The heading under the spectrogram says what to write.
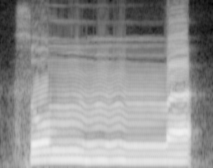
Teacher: Kemudian pada lafal mma atau tsumma itu ada bacaan namanya ghunah yaitu suara mimnya ditahan sepanjang dua harakat. Tumma baru alirkan. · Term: gunnah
